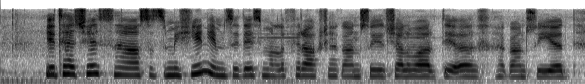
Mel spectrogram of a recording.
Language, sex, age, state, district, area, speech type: Kashmiri, female, 30-45, Jammu and Kashmir, Pulwama, urban, spontaneous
